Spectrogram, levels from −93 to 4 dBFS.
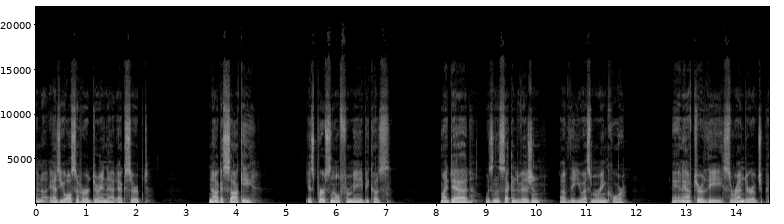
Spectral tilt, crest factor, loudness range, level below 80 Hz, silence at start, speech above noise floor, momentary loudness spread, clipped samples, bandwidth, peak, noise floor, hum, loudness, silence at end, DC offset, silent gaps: -5.5 dB/octave; 16 dB; 2 LU; -54 dBFS; 0 s; 58 dB; 9 LU; under 0.1%; 13.5 kHz; -12 dBFS; -84 dBFS; none; -28 LUFS; 0 s; under 0.1%; none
